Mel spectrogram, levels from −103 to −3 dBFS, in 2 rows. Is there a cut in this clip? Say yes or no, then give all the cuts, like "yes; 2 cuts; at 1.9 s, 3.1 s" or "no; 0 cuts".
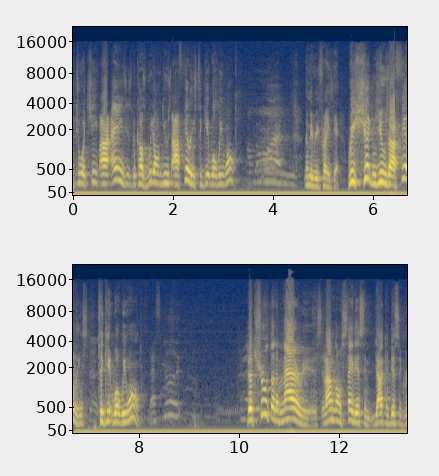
no; 0 cuts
